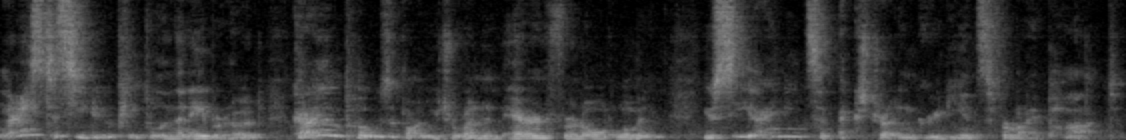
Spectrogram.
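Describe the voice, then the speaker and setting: A man puts on a raspy character voice, pitched high, at a very fast pace. Background noise is clearly audible. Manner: inviting.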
